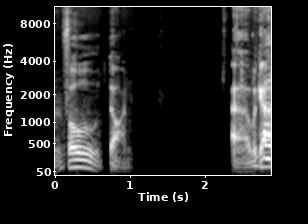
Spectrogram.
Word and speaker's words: Wotan: The Old High German or Old Saxon is Wotan or Wotan or Wodan. Actually, I think at this time it would be V's for the W's. So Wotan, Wotan, or Vodon.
